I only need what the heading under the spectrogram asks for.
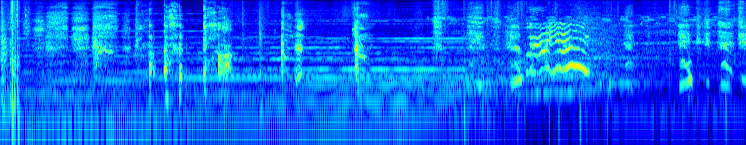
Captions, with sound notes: [coughing] Where are you?!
